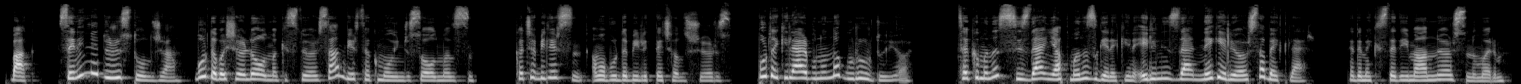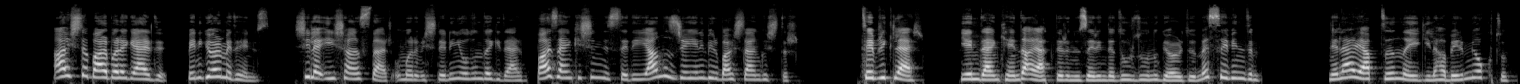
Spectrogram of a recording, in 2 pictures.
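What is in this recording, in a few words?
Female Turkish IVR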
